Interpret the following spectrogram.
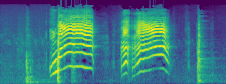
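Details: Two-day-old goat kid screaming: two loud, drawn-out, wavering bleats, each about a second long, separated by a short pause, with a few faint clicks and knocks around them.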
